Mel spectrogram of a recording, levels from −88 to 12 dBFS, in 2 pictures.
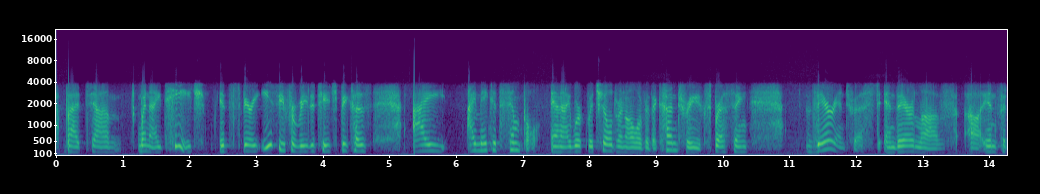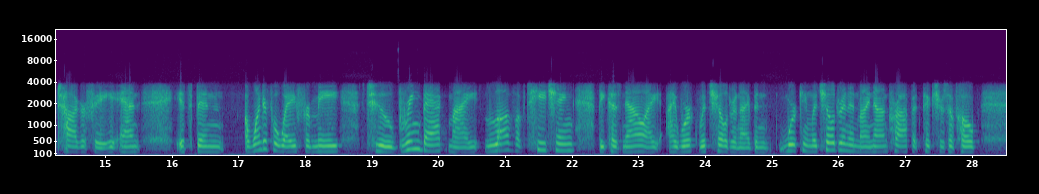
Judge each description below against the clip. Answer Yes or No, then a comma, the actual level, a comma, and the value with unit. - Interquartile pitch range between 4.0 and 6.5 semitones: Yes, wide, 5.5 semitones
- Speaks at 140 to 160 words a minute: Yes, average, 145 wpm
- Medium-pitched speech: Yes, medium, 180 Hz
